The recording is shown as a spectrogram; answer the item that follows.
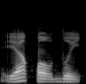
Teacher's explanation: huruf qaf yang diqalqalahkan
